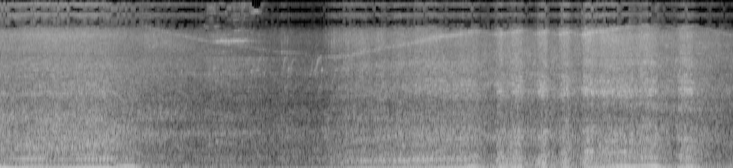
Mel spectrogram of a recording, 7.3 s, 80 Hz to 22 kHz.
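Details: Canada Bay garbage truck SL780 (Euro 3-style Euro 5 facelift) with a leaking exhaust pipe: loud, raspy diesel idle rising to a hissing rev, with air brake bursts. Exhaust leak, since fixed.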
